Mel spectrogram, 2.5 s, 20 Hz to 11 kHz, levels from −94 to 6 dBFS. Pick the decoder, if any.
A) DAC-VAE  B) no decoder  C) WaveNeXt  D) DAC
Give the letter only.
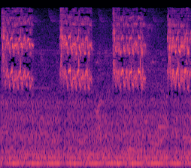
B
